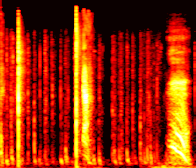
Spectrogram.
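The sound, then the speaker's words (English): Two sharp punches land about a second apart in a fistfight, each a crisp thwack, over busy scuffling, followed by a loud pained grunt near the end. “Takes a lot more than a few punches to take Sheriff Carlton down.”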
